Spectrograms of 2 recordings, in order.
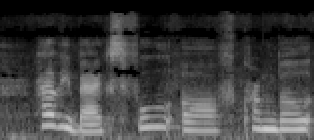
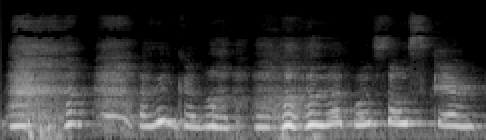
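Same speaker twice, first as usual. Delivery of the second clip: laughing and half crying, higher and louder; nervous laughing cry; 7 semitones higher, 5 dB louder, slower than usual. Real, not acted. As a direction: laugh the fear out, near tears. Nervous laughing after real fright.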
